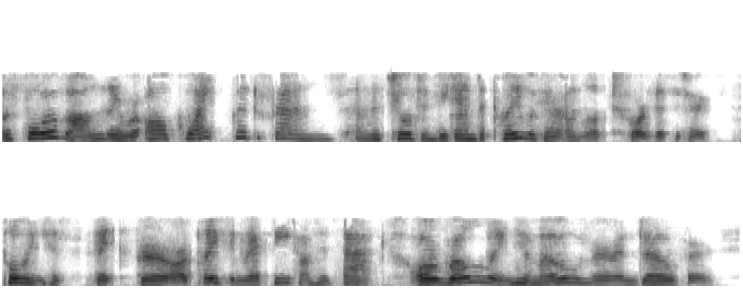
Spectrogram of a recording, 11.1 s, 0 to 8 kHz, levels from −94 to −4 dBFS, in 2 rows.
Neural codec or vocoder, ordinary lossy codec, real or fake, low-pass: codec, 44.1 kHz, 2.6 kbps, SNAC; AAC, 16 kbps; fake; 7.2 kHz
